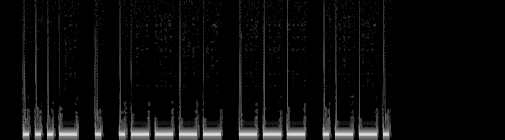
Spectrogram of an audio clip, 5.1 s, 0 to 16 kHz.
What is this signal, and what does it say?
Morse code, heard as a keyed tone, about 20 wpm, 700 Hz. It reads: VE1OP
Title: Call Signs Repeated 2x - 20wpm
